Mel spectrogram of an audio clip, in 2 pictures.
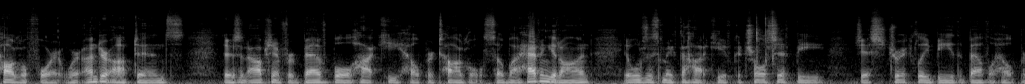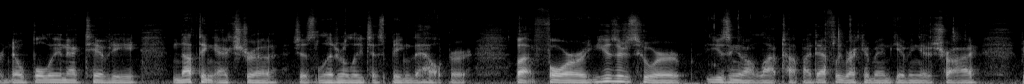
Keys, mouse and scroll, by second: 0.4 click, 5.3 click, 7.5 shift+b, 15.3 click, 16.5 click, 17.4 middle click, 18.4 right click, 18.6 shift+a, 19.4 click, 19.7 s.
